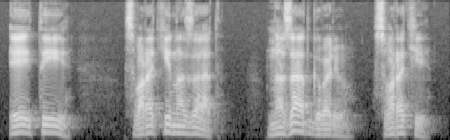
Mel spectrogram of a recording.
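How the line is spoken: Menacing shout. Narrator (Russian): Митрополичий кучер, предполагая, что это встречный крестьянин, грозно закричал

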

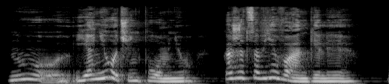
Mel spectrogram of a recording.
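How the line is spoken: Uncertain reply. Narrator (Russian): неуверенно ответил Филипп

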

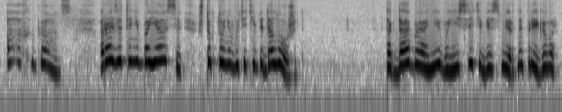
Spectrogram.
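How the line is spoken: Frightened exclamation. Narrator (Russian): В страхе воскликнула Нета

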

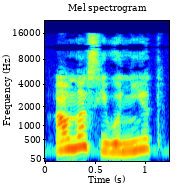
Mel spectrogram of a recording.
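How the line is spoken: Sad sigh. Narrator (Russian): печально вздохнула Анника

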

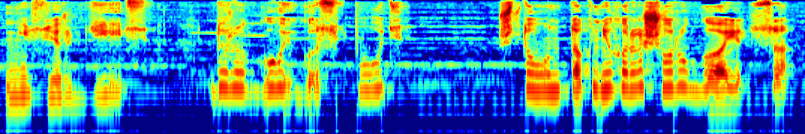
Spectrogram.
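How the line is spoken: Boy's quiet prayer. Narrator (Russian): Тихо молился мальчик

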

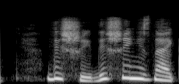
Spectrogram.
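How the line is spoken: Gentle, kind. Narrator (Russian): ласково сказал доктор Пилюлькин

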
